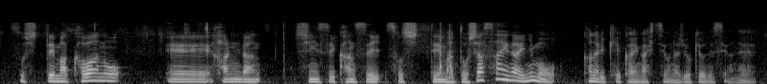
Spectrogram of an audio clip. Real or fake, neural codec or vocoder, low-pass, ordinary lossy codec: real; none; 7.2 kHz; none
